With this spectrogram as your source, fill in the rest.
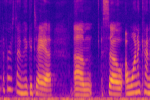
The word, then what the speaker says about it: Hiketeia: Hiketeia. I said it right the first time. Hiketeia.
